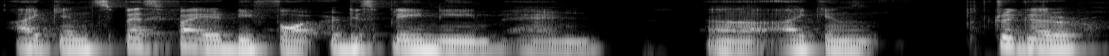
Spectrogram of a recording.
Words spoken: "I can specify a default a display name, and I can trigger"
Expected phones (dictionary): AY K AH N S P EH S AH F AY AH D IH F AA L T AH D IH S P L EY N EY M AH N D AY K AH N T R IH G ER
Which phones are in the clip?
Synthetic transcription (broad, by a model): AY K AH N S P EH S AH F AY AH D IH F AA T AH D IH S P L EY N EY M AH N D AY K AH N T R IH G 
